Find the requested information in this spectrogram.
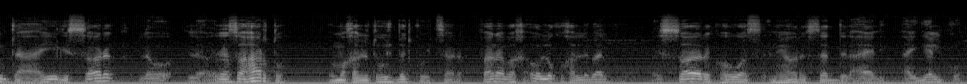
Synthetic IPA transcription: nt̪æʕaʕiːɡesːɑːɾek | læw | læ̰læsˤɑɦɑɾˤt̪o | wemæxælːet̪huːʃ̬bet̪kowet̪sæɾˤːɑ̰fæʔænæbæʔuːlːokʔxælːibælko | ʔesːɑːɾekhowːæ | nːehɑːɾˤesːæd̪ːelʕaːliʕajɡælko̰

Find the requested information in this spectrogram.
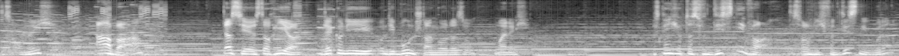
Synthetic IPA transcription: sanɪçʔaːbɐ | d̥ashiːɐɪstd̥ɔχhiːɐvɛkʊntd̥iːʊntd̥iːboːnn̩ʃtaŋəoːdɐzoː | maɪnəɪç | aɪsɡ̥aːɐnɪç̬tɔpd̥asfɔndɪsneva̰ːɐd̥asv̥aːdɔχnɪçtfɔndɪsneʔoːɾɐ

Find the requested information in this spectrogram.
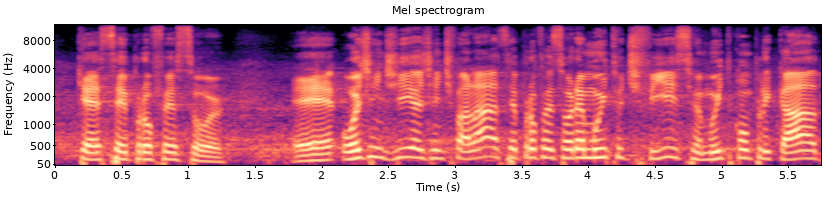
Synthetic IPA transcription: kɪɛseɾpɾofesoɾ | ɛoʒẽd͡ʒiɐɐʒẽnt͡ʃɪ̥falɐaseɾpɾofesoɾɛmũj̃t̪ʊd͡ʒifisiwɛmũj̃t̪ʊ̥kõmplikad̪ʊ

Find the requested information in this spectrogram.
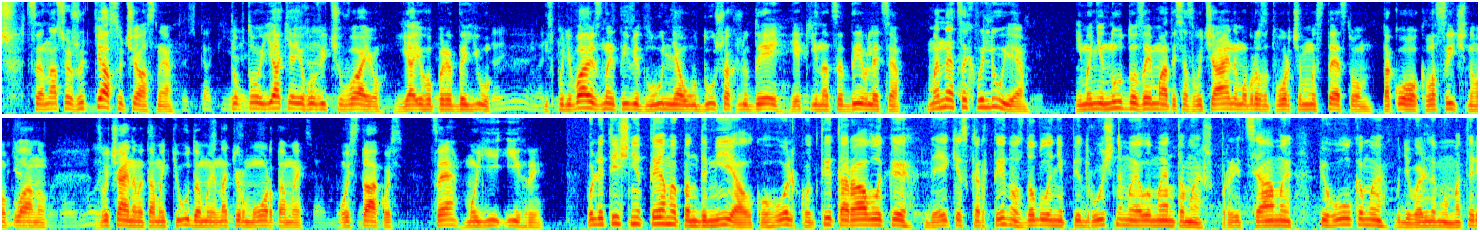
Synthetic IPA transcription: t̪sɛnɑʃɐʒɪtʲːasʊt͡ʃɑsnɛt̪ɔpt̪ɔjɐkjajɔɦɔʋʲid̪̚t͡ʃʊʋɑjʊjajɔɦɔpeɾed̪ɐjuispɔdʲiʋɑjʊznɐjt̪ɪʋʲid̪lˠunʲːɐud̪uʃɐxlʲʊd̪ɛjjɐkʲinɐt̪sɛd̪ɪwlʲɐt͡sʲːɐ | mɛn̪ɛt̪ɛxʋɪlʲujɛ | imenʲinud̪nɔzɐjmɑt̪ɪsʲɐzʋɪt͡ʃɑjnɪmɔbɾɐzɐt̪ʋɔrt͡ʃemːɪst̪ɛt̪st̪ʋɔmt̪ɐkɔɦɔklˠɐsɪt͡ʃnɔɦɔplˠɑnʊzʋɪt͡ʃɑjnɪmɪt̪ɑmɪtʲud̪ɐmɪnɐtʲʊrmɔrt̪ɐmɪɔsʲt̪ɑkɔsʲ | t̪sɛmɔjiʔiɦɾɪ | pɔlʲit̪it͡ʃnʲit̪ɛmɪpɐnd̪emʲijɐɐlˠkɔɦɔlʲkɔt̪ɪt̪ɐɾɑʋlˠɪkɪd̪ɛjɐkʲiskɐrt̪ɪnɔzd̪ɔblˠenʲipʲid̪ɾut͡ʃnɪmɪelˠemɛnt̪ɐmɪʃpɾɪt͡sʲamɪpʲiɦulˠkɐmɪbʊdʲiʋɛlʲnɔmɪmɐt̪eɾʲ

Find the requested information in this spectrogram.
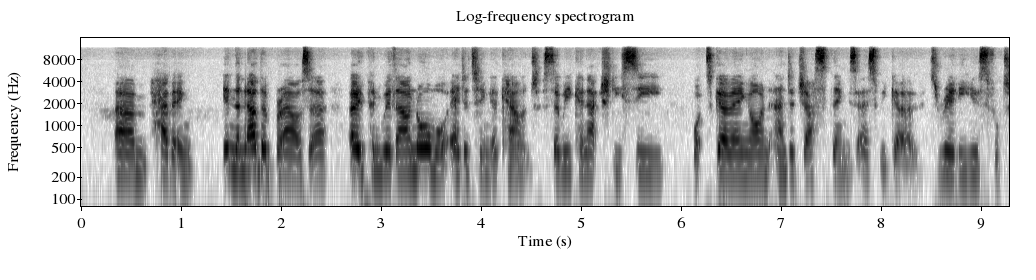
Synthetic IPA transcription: ʔʌ̃mhavɪ̃ŋ | ɨ̃nðɨnʌðə˞bɹaʊzə˞ | ʔəʊpʰə̃nwɪðaʊənɔːməlˠʔɛɾɨtɪ̃ŋɨkʰãʊ̃ntsoʊwikʰɨ̃na̰k̚t͡ʃʉl̩ˠisi | wɒtsɡ̥əʊɪ̃ŋə̃nə̰̃nɨd͡ʒʌsθɪ̃ŋz̥ɨzwiɡəʊɪtsɹɪːlijʉˑsfəlˠtʰ

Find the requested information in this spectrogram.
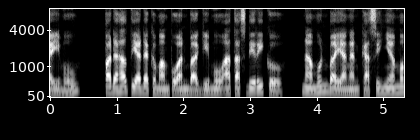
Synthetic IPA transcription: imu | padaɦalt̪iadakəmampuanbaɡimuat̪asdiɾiku | namʊnbajaŋankasɪhɲamə

